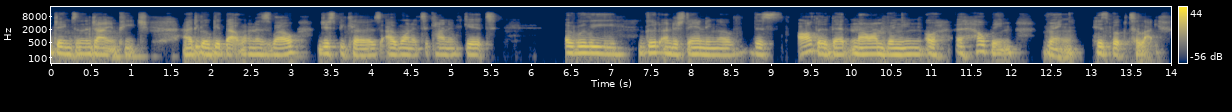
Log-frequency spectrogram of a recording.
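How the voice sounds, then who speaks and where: In a dark, mellow tone, a woman with a very deep, low voice and vocal fry speaks fairly slowly with fairly even intonation. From Kentucky. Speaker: actress. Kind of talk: interview, casual chat.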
